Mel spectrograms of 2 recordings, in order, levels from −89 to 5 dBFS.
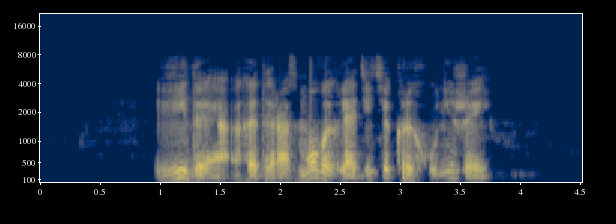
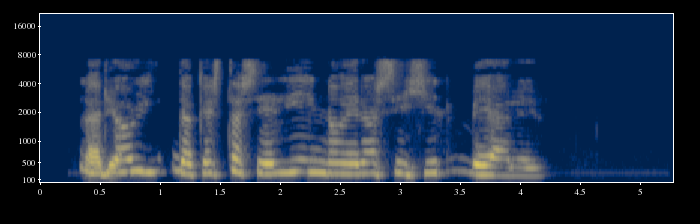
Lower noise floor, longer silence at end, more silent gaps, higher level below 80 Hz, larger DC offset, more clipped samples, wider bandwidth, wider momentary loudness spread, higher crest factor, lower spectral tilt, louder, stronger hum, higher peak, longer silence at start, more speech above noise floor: about the same, -77 dBFS vs -76 dBFS; second, 0.8 s vs 1.1 s; neither; first, -60 dBFS vs -84 dBFS; neither; neither; about the same, 7.8 kHz vs 7.4 kHz; second, 8 LU vs 12 LU; about the same, 18 dB vs 18 dB; first, -7 dB/octave vs -4.5 dB/octave; first, -19 LUFS vs -23 LUFS; neither; first, -2 dBFS vs -6 dBFS; first, 0.95 s vs 0.35 s; first, 59 dB vs 53 dB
